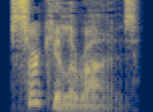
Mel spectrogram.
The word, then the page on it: circularize: British English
